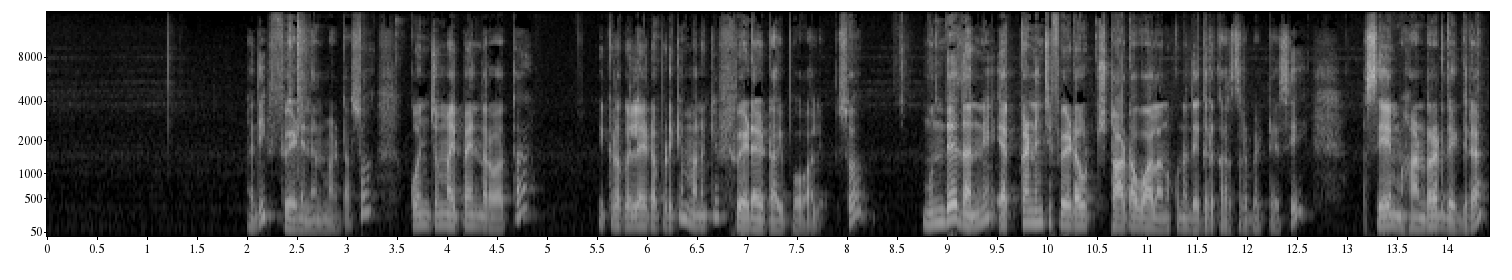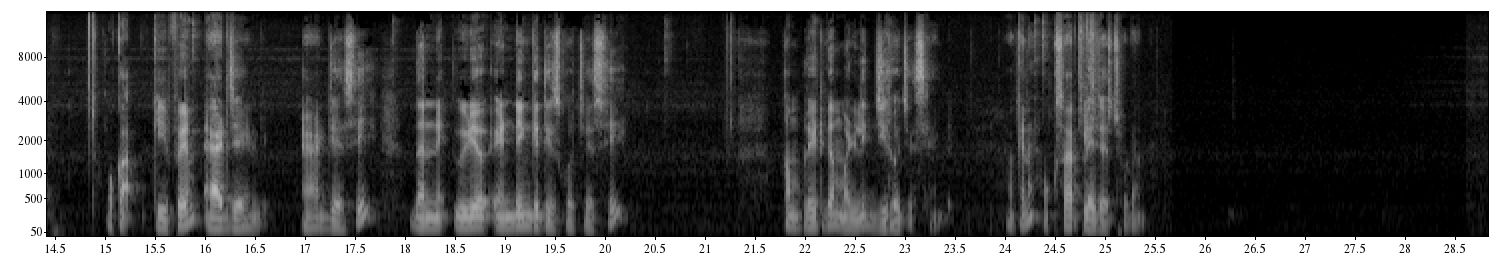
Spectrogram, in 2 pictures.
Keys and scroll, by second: 2.4 space, 24.6 space.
